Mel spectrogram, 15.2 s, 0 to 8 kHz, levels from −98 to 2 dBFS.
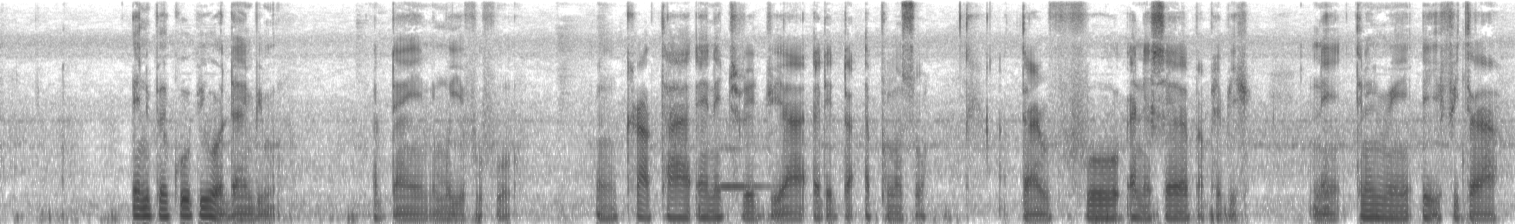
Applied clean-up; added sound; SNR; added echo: none; none; none; none.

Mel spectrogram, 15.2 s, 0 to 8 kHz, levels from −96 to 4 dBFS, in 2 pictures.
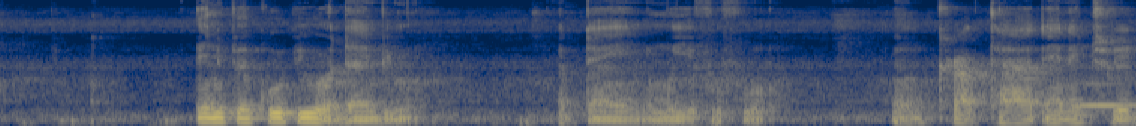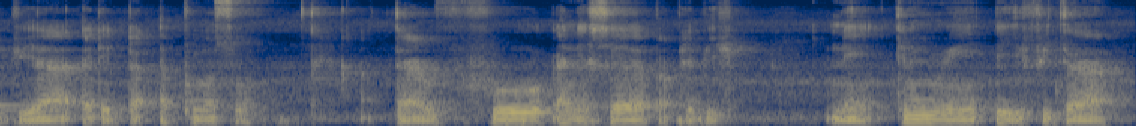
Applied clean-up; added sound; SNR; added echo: none; none; none; reverberation time 0.6 s.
